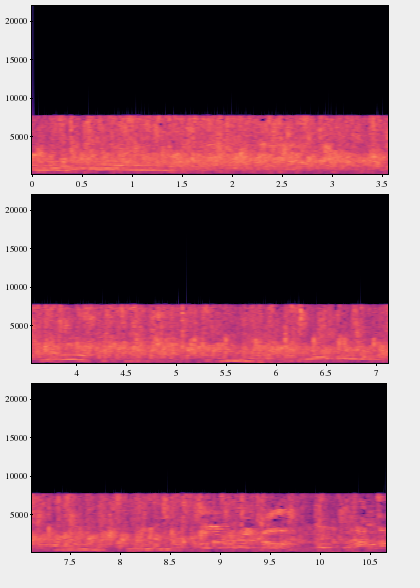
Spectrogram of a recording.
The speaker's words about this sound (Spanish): Un aplauso para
